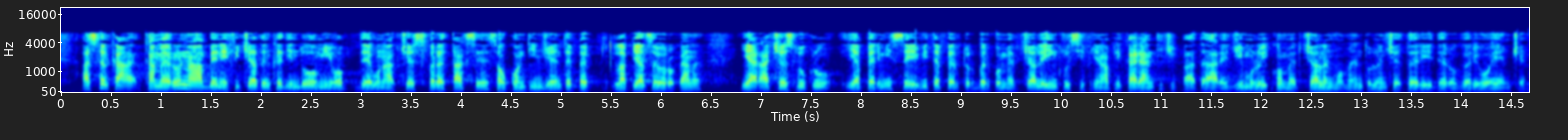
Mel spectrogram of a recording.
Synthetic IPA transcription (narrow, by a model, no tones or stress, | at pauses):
ast̪fe̞lkame̞ɾunabe̞ne̞fit͡ʃiat̪ɨŋkəd̪ind̪o̞wəmijo̞p̚t̪̚d̪e̞unak̚t͡ʃe̞sfəɾət̪akse̞sawko̞nt̪ind͡ʒe̞nt̪e̞pelapjat̪saeuɾo̞peanə | jaɾat͡ʃe̞st̪lukɾujape̞rmisːəe̞vit̪e̞pe̞rt̪urbərʲko̞me̞rt͡ʃiale̞iŋklusiv̥pɾinaplikaɾeaːnt̪it͡ʃipat̪əaɾe̞d͡ʒimulujko̞me̞rt͡ʃialɨnmo̞me̞nt̪ulɨnt͡ʃe̞t̪əɾid̪e̞ɾo̞ɡəɾioemt͡ʃe̞̰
